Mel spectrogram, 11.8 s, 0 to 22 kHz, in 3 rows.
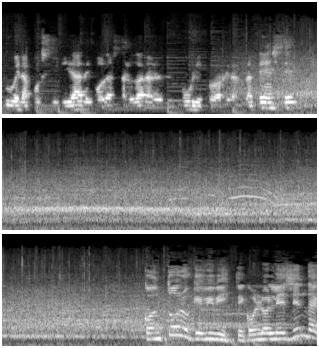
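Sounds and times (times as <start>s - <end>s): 
speech: 0.2s - 4.0s, 9.6s - 11.8s
large stadium crowd applauding and cheering for a player: 2.6s - 11.8s.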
